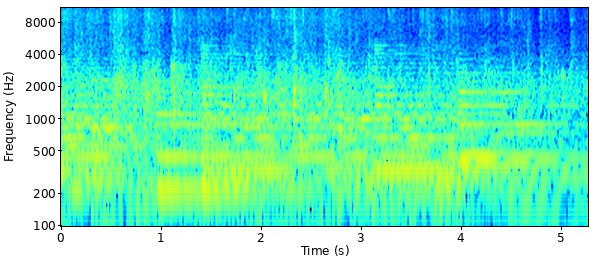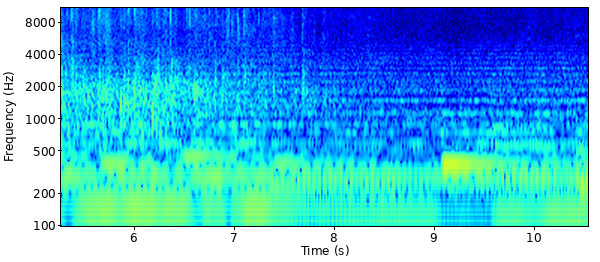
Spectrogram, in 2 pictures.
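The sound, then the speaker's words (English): A church audience claps as a praise offering to the Lord, in a steady, dense wash over sustained organ-like chords; the applause dies away after about eight seconds while the held musical notes continue alone. “Come on, just give the Lord a clap offering in here today.”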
